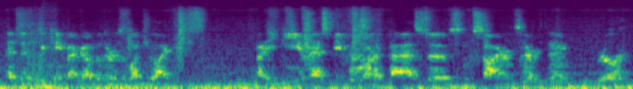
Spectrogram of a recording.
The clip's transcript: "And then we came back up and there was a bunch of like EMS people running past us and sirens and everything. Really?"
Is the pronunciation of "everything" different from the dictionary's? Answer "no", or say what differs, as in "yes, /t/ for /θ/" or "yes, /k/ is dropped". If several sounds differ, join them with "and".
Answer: no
